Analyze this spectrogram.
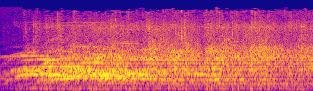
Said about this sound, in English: we say something good happened, you guys usually go, wow, that's good, and you can clap.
